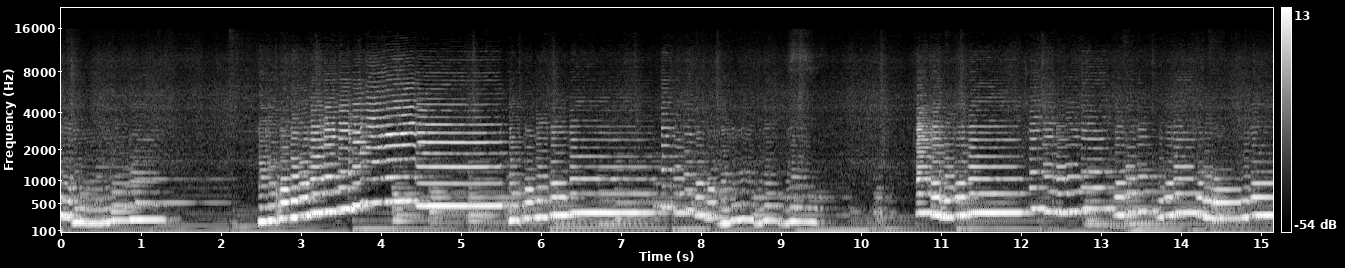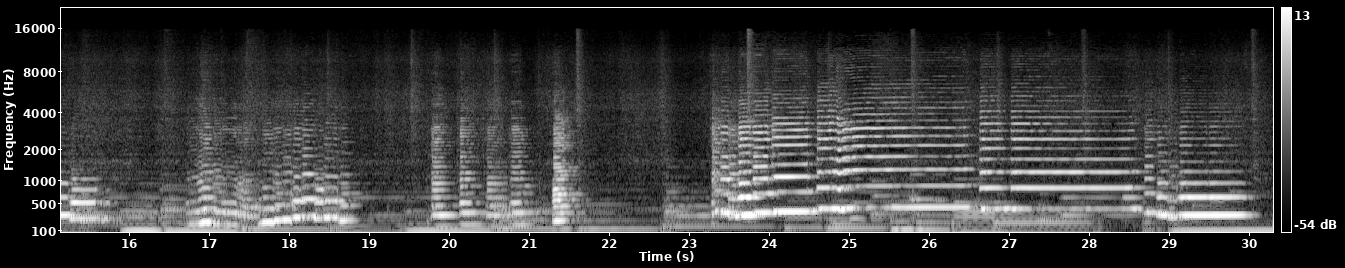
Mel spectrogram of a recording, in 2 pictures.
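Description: Jazz saxophone playing a line of bending, sliding phrases over a stepping bass line, with short breaks between phrases.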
